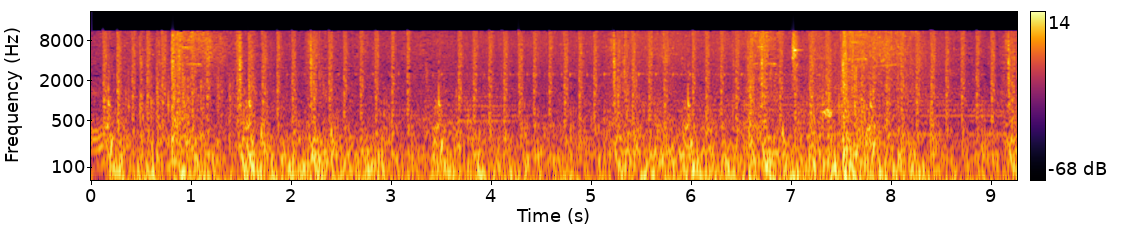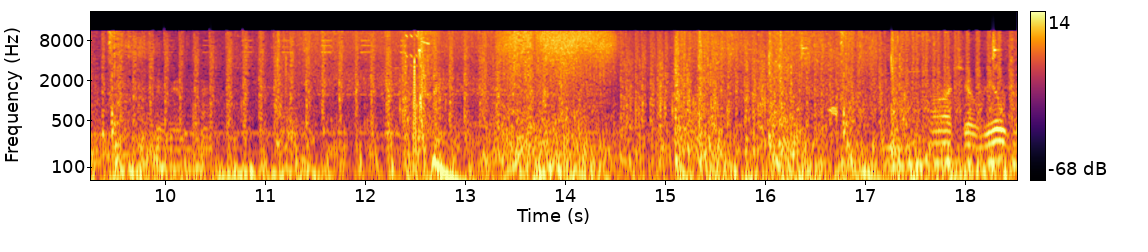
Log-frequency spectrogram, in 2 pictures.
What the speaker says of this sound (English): She'll wield lasers with rapid fire.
